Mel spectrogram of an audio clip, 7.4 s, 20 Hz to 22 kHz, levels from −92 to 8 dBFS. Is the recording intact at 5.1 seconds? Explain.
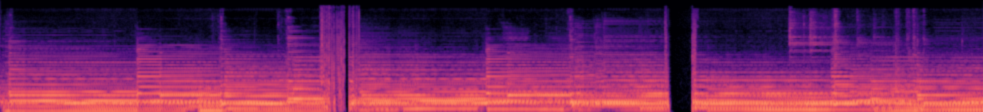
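No. From 4.99 to 5.22 s the sound drops out or breaks up, with crackle at both edges and faint hiss during the gap of about 180 ms. This is an intermittent contact, where a loose cable or plug briefly opens the signal path. Underneath, the gain swings by around 10 dB, squashing loud and soft parts together. That gain pumping likely comes from the input gain being set far too high, with a fast limiter or compressor pulling it down on each loud sound.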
